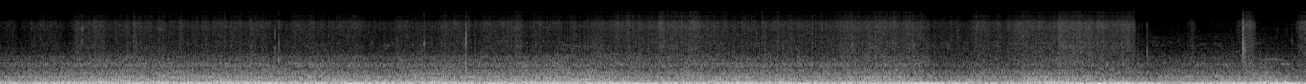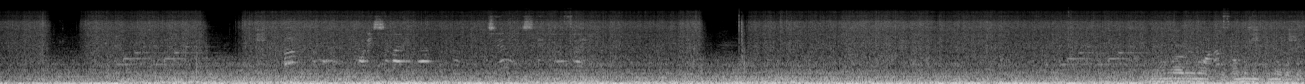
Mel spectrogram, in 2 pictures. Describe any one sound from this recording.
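A car engine hums steadily as it drives along a wet road.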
